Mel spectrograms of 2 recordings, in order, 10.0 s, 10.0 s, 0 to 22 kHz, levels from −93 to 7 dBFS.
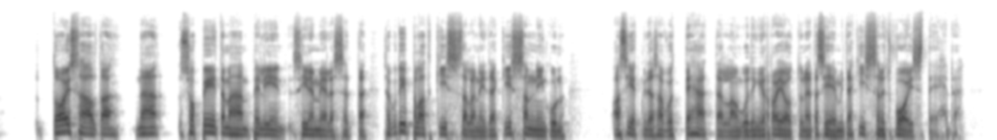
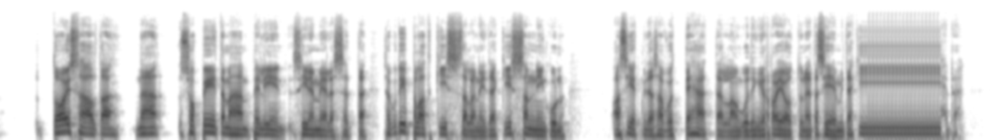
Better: first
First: none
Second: audio freezing; at 8.5 s for 1 s

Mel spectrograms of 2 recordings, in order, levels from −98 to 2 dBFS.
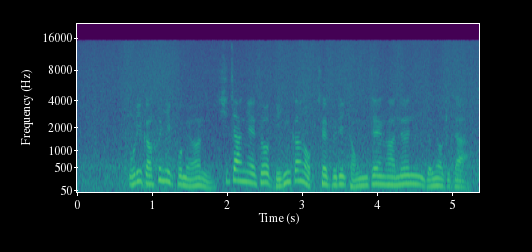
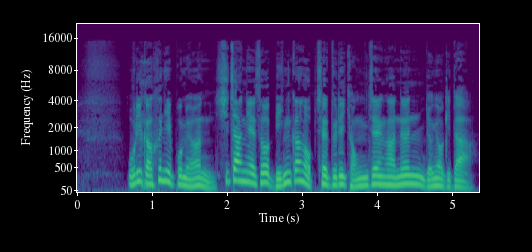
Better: second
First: hiss; loud; throughout; 10 dB below the speech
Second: none

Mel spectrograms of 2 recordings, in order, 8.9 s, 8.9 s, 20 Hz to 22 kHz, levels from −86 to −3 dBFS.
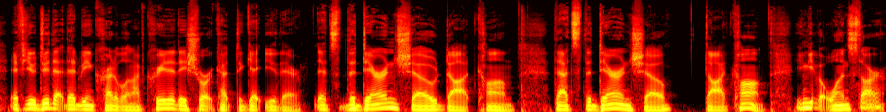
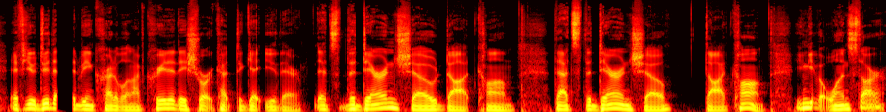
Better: first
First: none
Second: audio cutting out; at 0.5 s

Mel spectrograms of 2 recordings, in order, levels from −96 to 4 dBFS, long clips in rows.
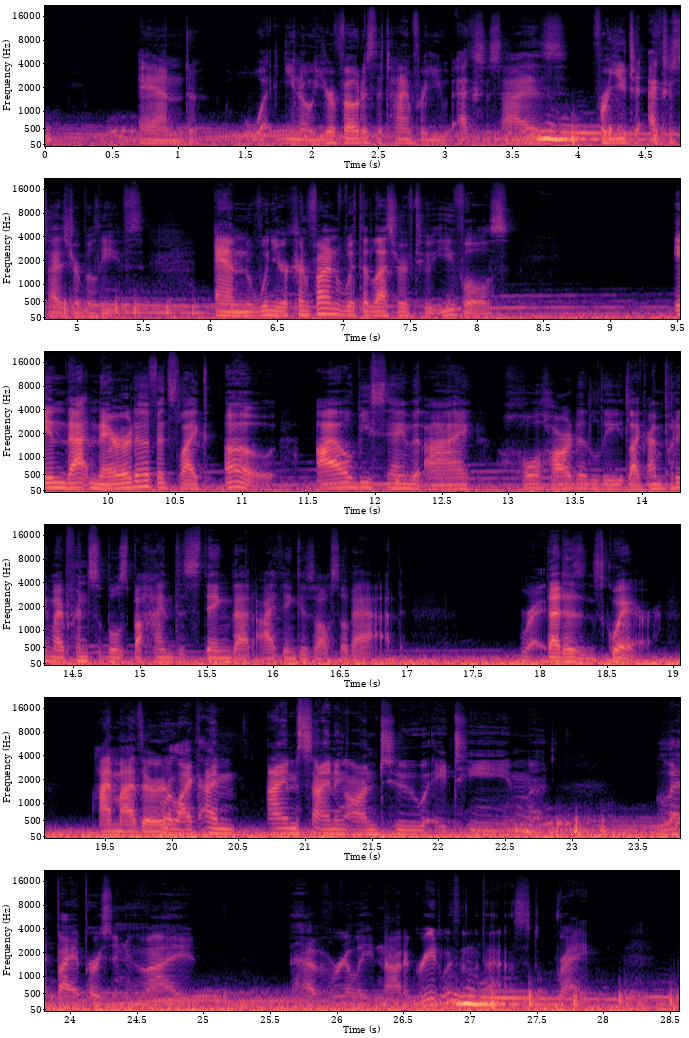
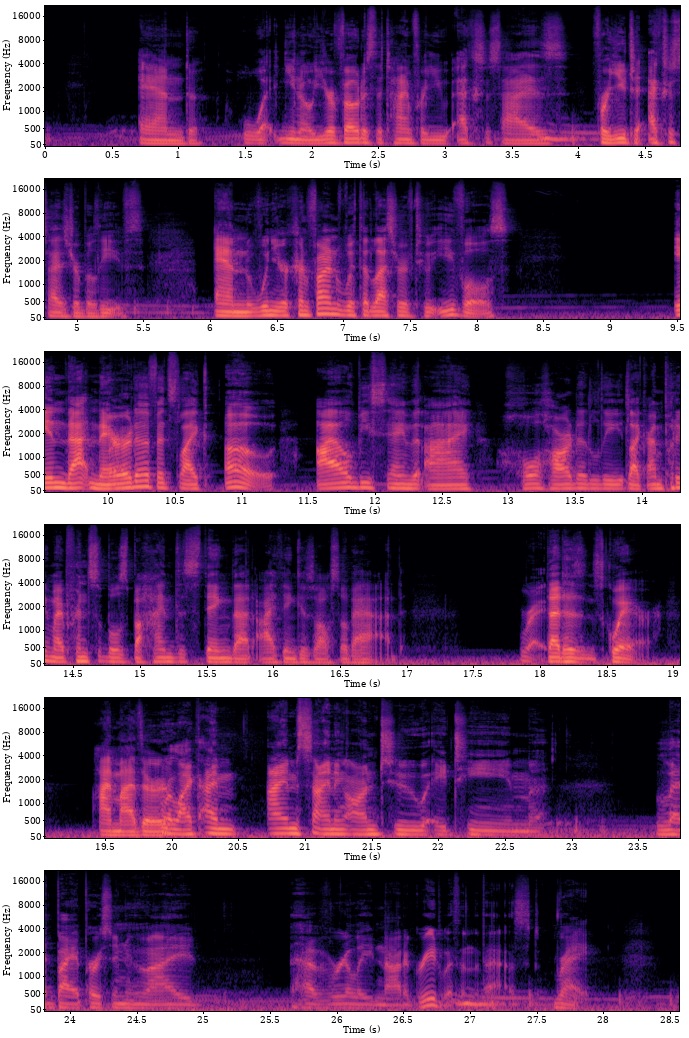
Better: second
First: low rumble; loud; throughout; 5 dB below the speech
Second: low rumble; faint; throughout; 25 dB below the speech

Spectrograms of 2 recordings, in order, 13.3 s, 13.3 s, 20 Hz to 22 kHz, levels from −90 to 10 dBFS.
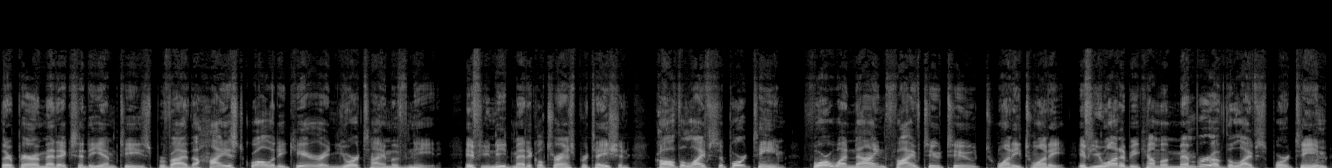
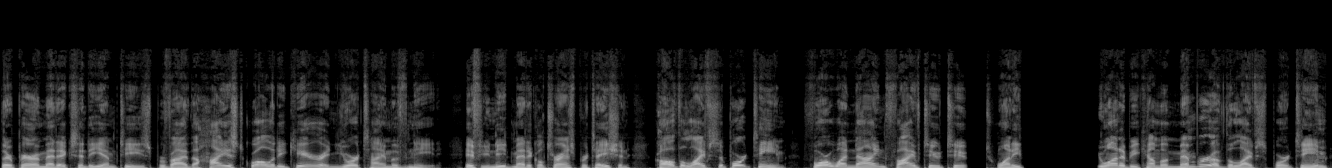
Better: first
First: none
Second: audio cutting out; at 9.5 s and at 10 s for 0.5 s

